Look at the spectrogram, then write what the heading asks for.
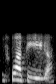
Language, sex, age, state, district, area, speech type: Hindi, female, 18-30, Uttar Pradesh, Azamgarh, rural, conversation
